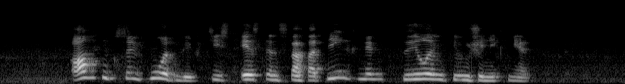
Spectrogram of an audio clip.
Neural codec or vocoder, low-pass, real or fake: codec, 16 kHz, 0.8 kbps, ZipCodec; 7.2 kHz; fake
